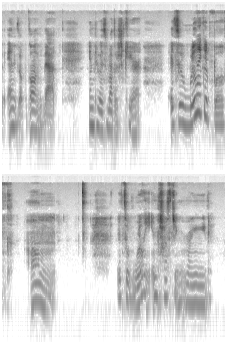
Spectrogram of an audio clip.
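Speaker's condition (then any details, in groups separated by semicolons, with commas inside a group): Cerebral palsy, triplegia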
